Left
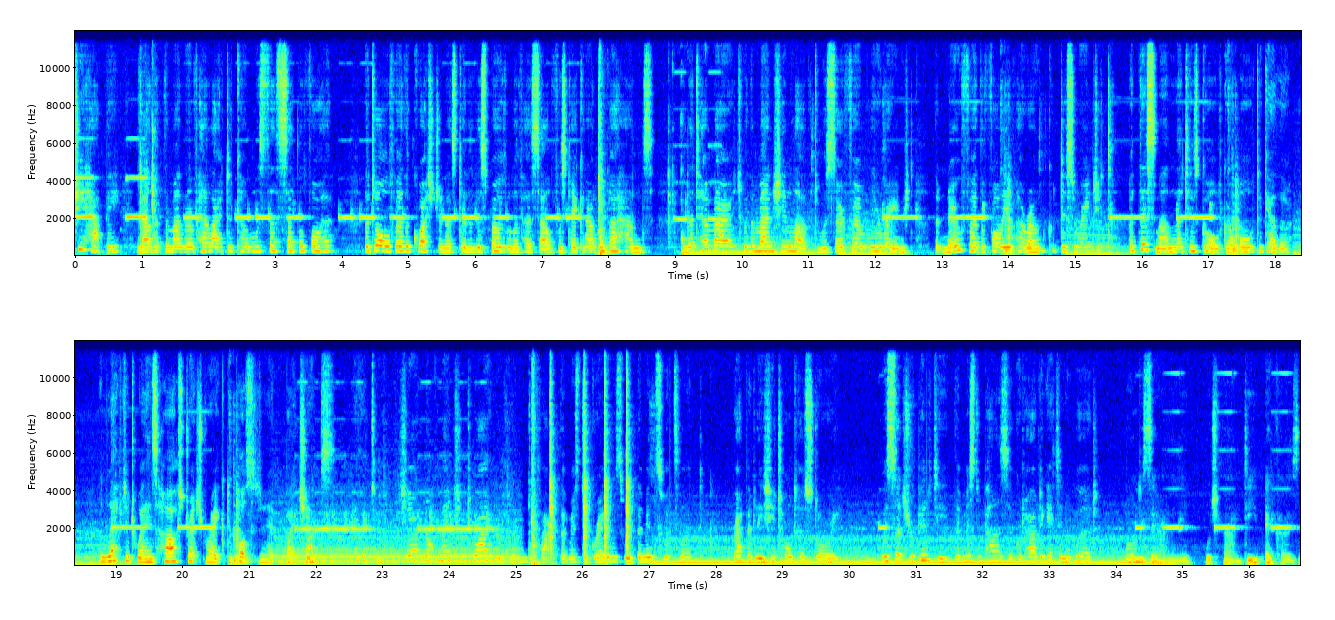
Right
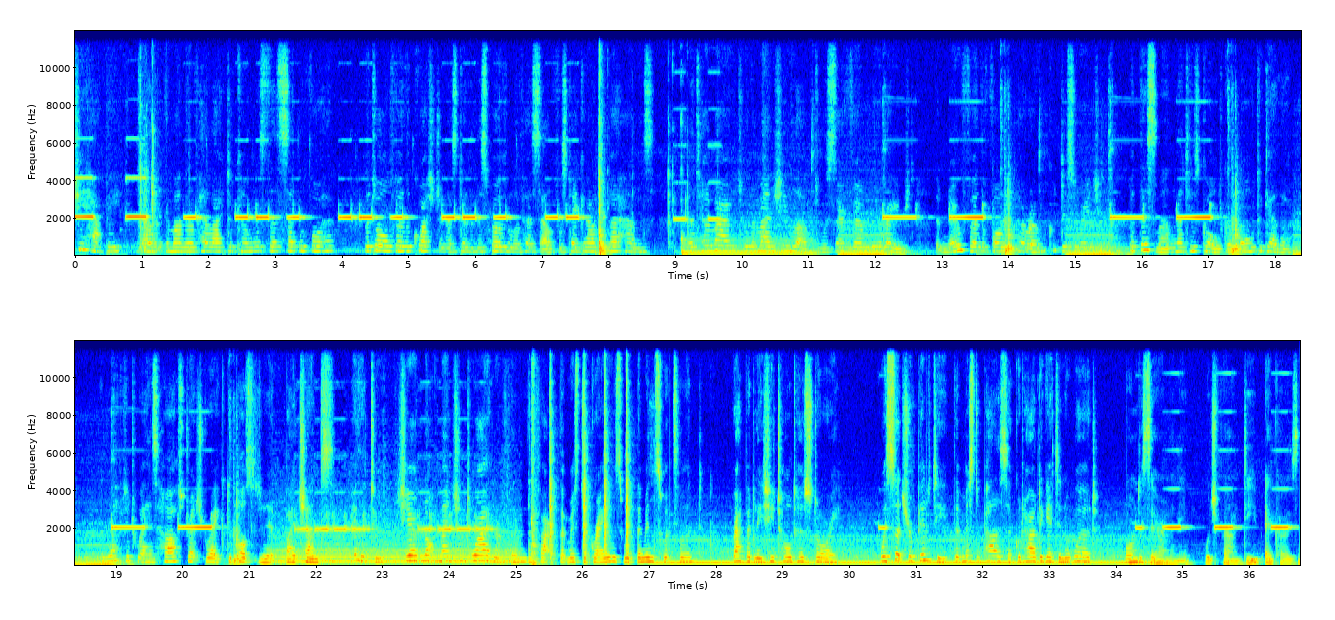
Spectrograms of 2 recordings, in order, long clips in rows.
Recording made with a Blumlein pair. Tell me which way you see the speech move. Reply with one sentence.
You can hear the speech travel towards the right.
